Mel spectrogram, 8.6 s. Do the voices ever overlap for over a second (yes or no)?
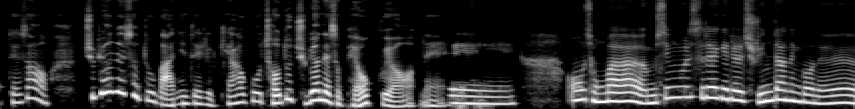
no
